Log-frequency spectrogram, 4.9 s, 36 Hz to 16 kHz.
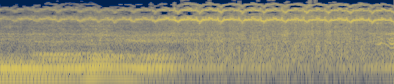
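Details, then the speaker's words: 4x4 with a 3.3 engine, not started since June, cold start in snow: high wavering squeal over the cold idle pulsing with the engine; belt slipping on a seized alternator. "Alternator is seized. Fuck! Too bad. I can't go driving in my 4x4 because my alternator is seized."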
